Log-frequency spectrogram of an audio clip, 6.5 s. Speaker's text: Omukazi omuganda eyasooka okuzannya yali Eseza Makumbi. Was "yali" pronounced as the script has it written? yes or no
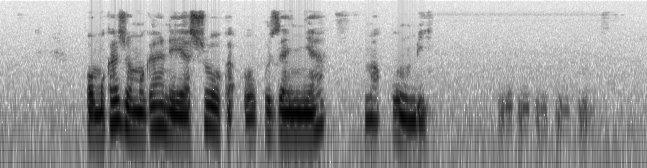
no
